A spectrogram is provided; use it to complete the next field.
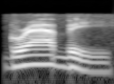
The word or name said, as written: grabby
